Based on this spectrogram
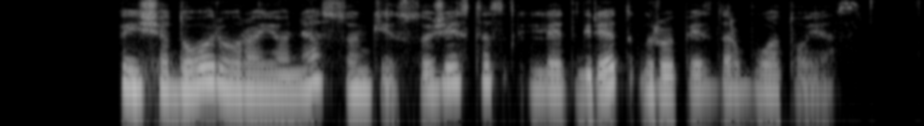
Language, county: Lithuanian, Tauragė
